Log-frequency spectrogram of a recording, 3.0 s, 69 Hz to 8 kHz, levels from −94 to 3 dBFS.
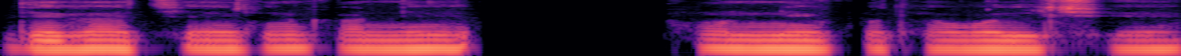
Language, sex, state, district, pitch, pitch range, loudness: Bengali, male, West Bengal, Jhargram, 130 Hz, 130-135 Hz, -28 LUFS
